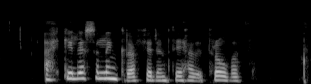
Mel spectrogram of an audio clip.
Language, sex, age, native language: Icelandic, female, 30-39, Icelandic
